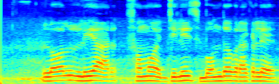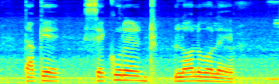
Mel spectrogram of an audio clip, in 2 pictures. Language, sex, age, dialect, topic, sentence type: Bengali, male, 25-30, Jharkhandi, banking, statement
